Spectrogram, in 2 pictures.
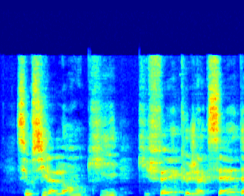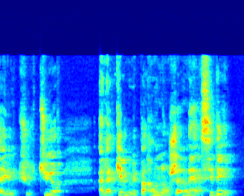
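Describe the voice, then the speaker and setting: A woman's high voice moves with lively intonation against noticeable background noise. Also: moderate pace. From France, daughter of Spanish immigrants. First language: Spanish (speaking French). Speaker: author and historian. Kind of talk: interview.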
